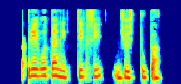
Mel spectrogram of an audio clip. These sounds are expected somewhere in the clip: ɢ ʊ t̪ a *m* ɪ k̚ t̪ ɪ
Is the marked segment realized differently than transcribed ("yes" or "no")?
yes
